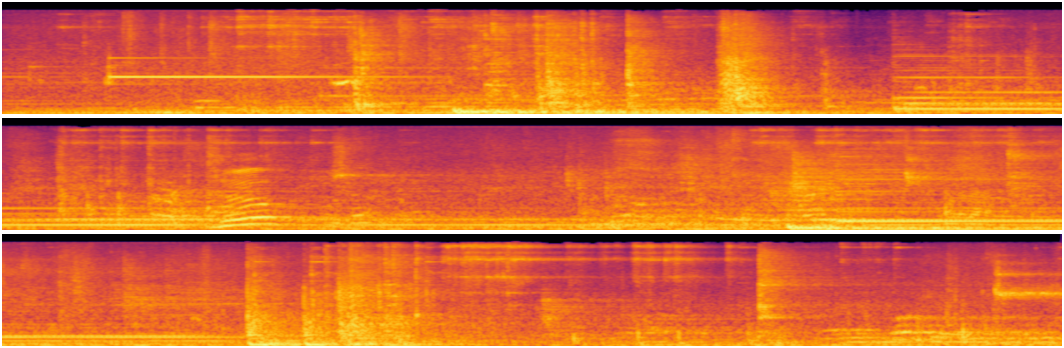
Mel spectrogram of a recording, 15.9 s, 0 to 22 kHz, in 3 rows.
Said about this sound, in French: Alors là, on est en train de marcher dans le couloir du rez-de-chaussée avec six portes à droite, 3 et 3.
